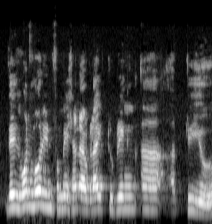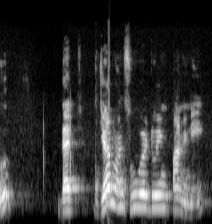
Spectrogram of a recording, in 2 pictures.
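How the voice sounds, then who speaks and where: Audible room echo surrounds a man speaking at a very slow pace. His pitch is high, with ordinary variation. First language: not English. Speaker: Sanskrit grammar teacher. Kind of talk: workshop lecture.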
